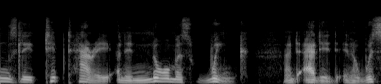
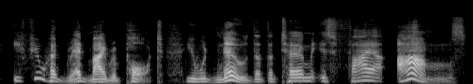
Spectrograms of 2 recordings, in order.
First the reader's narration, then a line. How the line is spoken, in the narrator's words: said Mr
